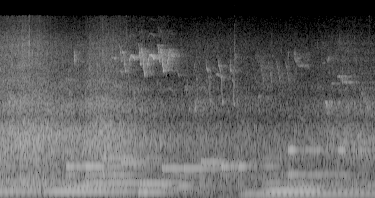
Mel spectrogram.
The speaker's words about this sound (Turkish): denizi gözlemle bir süre. Dalgalarını durmaksızın kıyıya gönderiyor.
